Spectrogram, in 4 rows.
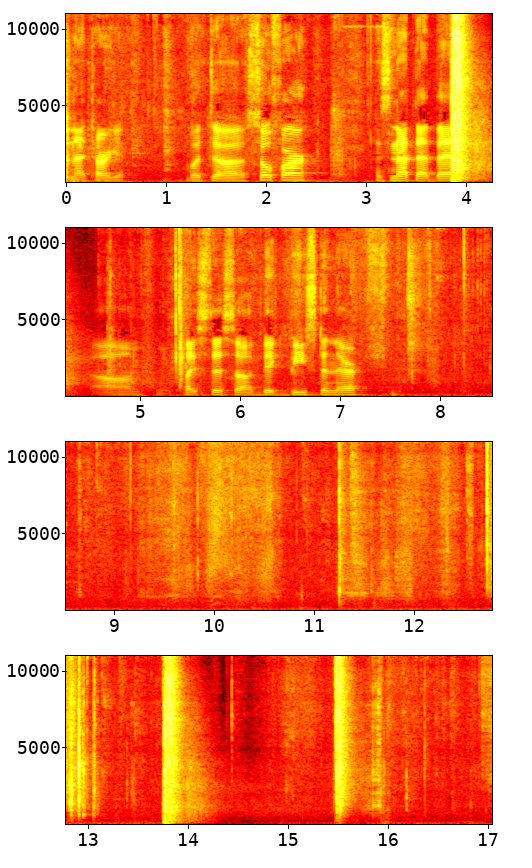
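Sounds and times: loud gunshot with ringing: 3.8 - 4.5, 13.7 - 14.3
sharp crack: 3.8 - 4.8, 12.7 - 14.7, 15.4 - 16.0
magazine clicks and knocks: 12.7 - 14.6.

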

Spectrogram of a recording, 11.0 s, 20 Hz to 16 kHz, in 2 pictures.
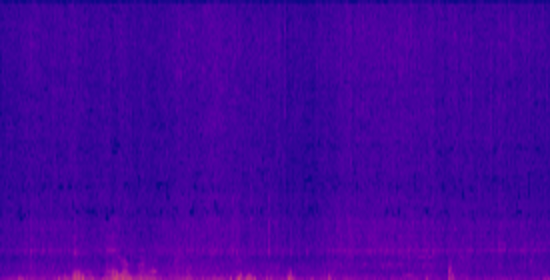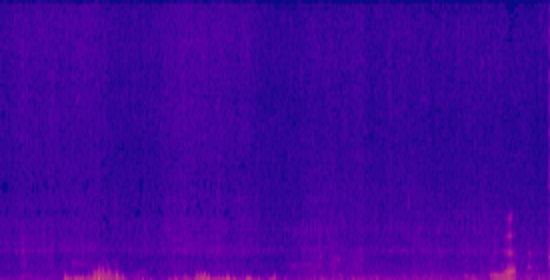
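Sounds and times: low rumbling bumps: 0.0 - 4.8, 6.2 - 10.1
lobster sizzling on a barbecue: 0.0 - 11.0.

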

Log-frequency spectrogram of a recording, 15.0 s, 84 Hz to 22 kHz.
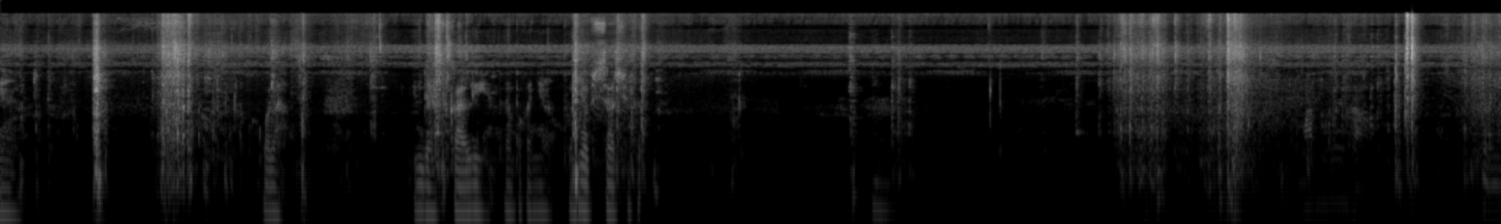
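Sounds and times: rustling foliage: 0.0 - 7.5, 10.6 - 15.0
high-pitched insect buzz: 0.0 - 15.0.

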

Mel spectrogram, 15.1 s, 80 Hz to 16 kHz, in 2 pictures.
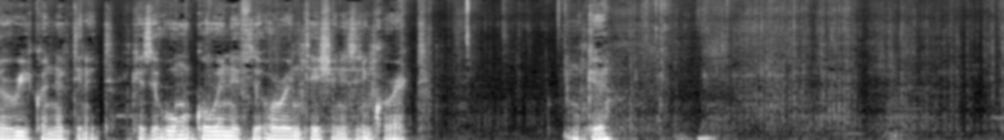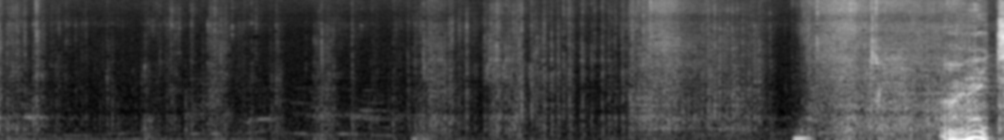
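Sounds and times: faint rustling: 3.1 - 15.0.

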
